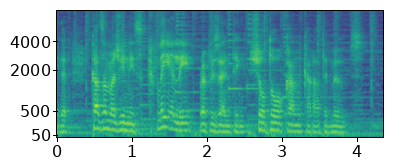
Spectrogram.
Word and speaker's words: Shotokan: practiced in the past Shotokan karate. And if you're Italian, all Italians mispronounce this karate style into Shotokan. It's not Shotokan, it's Shotokan. You have to put longer vowels in Japanese.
